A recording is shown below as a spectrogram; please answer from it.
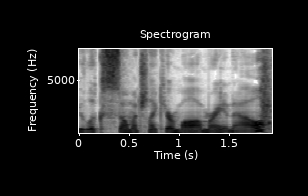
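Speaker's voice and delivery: put-on very sensual, soft, breathy seductive tone. Retelling what he said mid make-out, in a put-on sensual voice. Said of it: "in this very sensual voice was like".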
